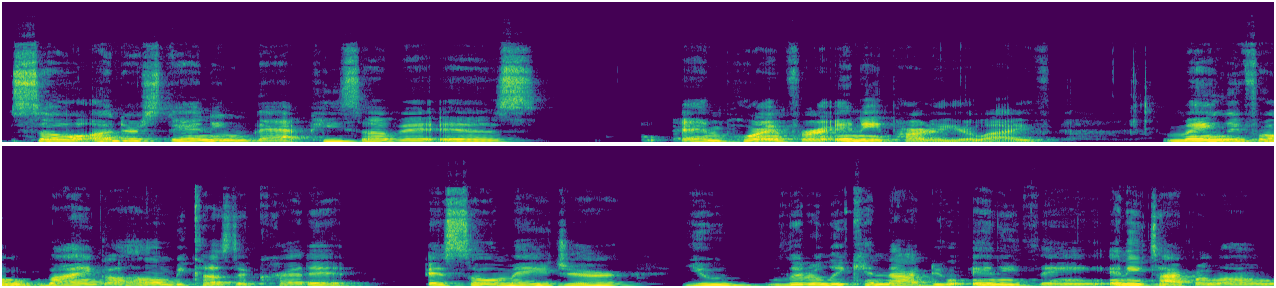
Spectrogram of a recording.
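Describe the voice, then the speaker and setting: A woman with a Midwest American accent and a stuffed-up cold voice answers interview questions. Her voice sits on the low side for a woman, and she explains things steadily and kindly, pausing on "um". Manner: friendly, explanatory, with "um" fillers. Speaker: housing counselor, podcast guest. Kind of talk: casual interview talk.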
